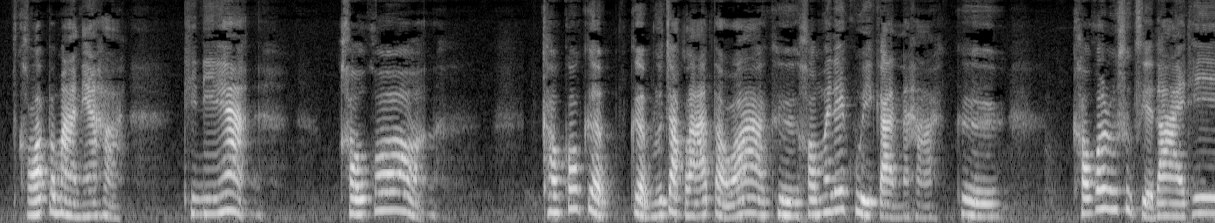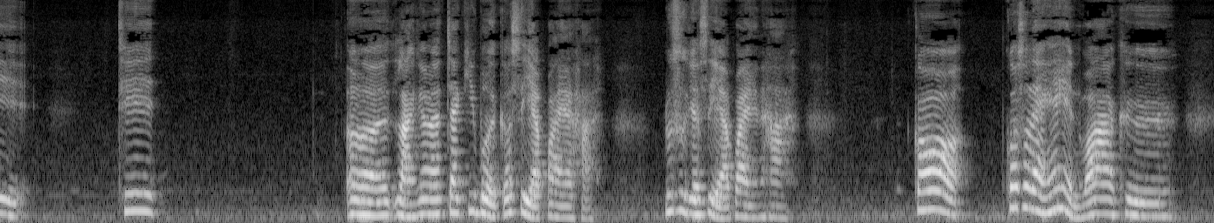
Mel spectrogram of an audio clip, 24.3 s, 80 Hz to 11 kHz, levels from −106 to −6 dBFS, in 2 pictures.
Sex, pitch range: female, 180-235 Hz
